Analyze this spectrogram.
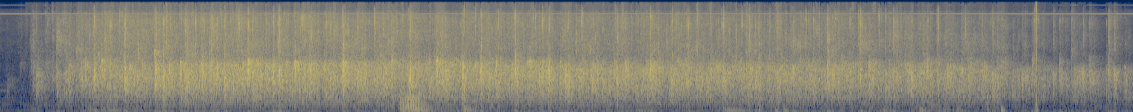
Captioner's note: applause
